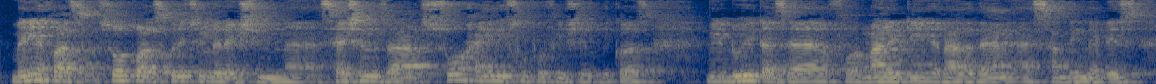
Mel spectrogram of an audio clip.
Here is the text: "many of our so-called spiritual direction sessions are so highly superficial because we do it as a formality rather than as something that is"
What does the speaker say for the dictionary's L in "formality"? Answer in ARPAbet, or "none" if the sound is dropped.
L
